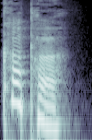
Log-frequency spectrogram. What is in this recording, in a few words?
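"cuppa", British English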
